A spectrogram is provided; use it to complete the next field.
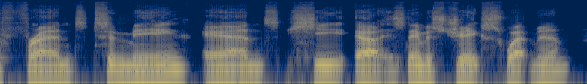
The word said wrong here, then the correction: Sweetman: and Jake Sweetman. – That's on newer friends we are. – Did I say it wrong? – Sweet, not sweat.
